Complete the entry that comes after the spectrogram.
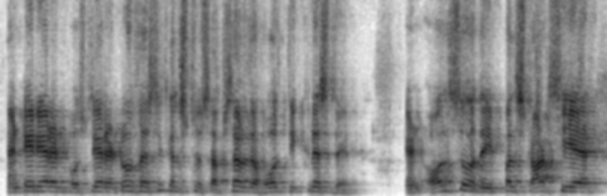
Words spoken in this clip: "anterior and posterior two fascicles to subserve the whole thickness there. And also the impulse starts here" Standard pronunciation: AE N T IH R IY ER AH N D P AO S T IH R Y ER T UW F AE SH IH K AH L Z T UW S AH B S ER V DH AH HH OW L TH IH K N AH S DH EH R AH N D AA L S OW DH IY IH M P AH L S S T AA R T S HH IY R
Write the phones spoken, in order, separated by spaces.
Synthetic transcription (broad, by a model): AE N T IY R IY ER AH N D P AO S T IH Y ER T UW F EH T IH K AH L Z T UW S AH B S ER V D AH HH OW L T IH K N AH S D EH R AH N D AA L S OW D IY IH P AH L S S T AA R T S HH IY R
